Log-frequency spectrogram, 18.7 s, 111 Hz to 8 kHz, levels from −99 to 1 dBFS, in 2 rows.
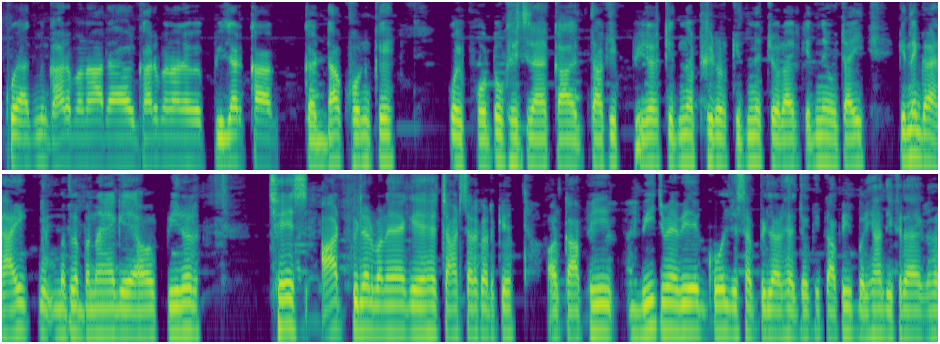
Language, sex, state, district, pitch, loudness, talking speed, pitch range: Hindi, male, Jharkhand, Jamtara, 130 Hz, -17 LUFS, 205 wpm, 125-140 Hz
